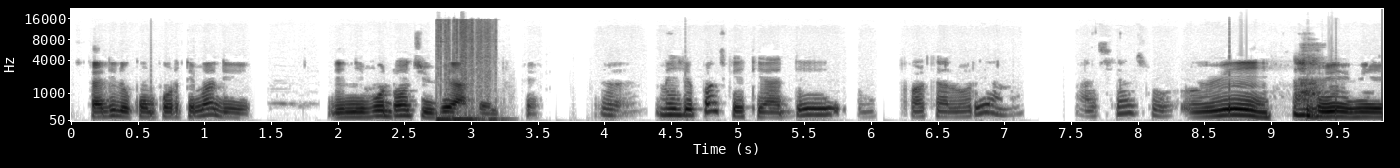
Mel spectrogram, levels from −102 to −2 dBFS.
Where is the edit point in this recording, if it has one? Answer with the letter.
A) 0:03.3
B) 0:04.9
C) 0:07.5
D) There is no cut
A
